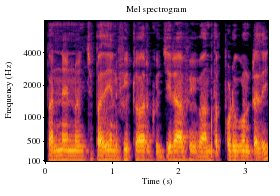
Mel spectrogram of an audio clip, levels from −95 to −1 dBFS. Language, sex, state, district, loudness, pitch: Telugu, male, Telangana, Nalgonda, -20 LUFS, 100 Hz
